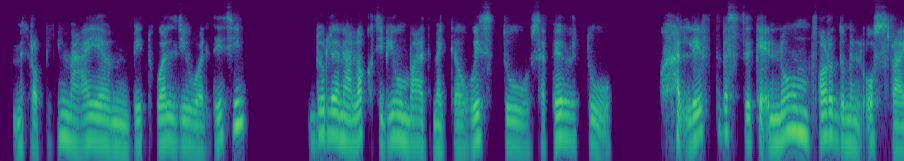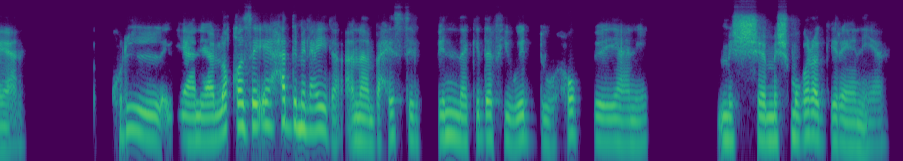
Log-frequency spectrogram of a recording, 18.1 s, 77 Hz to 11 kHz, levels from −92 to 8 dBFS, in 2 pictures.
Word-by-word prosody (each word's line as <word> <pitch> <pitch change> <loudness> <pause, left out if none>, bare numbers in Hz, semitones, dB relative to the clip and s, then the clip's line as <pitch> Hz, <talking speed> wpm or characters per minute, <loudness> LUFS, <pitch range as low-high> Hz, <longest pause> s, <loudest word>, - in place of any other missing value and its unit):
متربيين 165 -1 -6
معايا 145 0 -1
من 125 -2 -3
بيت 135 +5 -7
والدي 140 -1 0
ووالدتي، 150 - -2 0.6
دُول 175 +3 0
أنا 160 -4 +3
علاقتي 155 +5 -1
بيهم 155 -1 0
بعد 135 -2 -2
ما 120 - -2
اتجوزت، 130 +8 -4
وسافرت، 145 +5 -2 0.7
وخلفت، 165 +9 0
بس 190 -6 -4
كأنهم 170 +7 +2
فرد 165 -1 +1
من 140 -2 -2
الأسرة 120 - -1
يعني. 110 0 -2 0.8
كل 200 +4 -5 0.5
يعني 150 -1 +3
علاقة 200 +9 +5
زي 225 0 +5
أي 235 0 +4
حد 240 -1 +4
من 220 - +6
العيلة، 200 -1 +1
أنا 145 0 +1
باحس 160 +3 -3 0.3
بيننا 160 -2 +2
كده 160 +3 0
في 155 -2 -6
وِد 155 +2 -1
وحُب 170 +7 -2 0.2
يعني، 140 -2 -2 0.7
مش 155 +1 +5
مش 150 +2 +3
مجرد 160 0 +2
جيران 135 -5 -2
يعني. 125 +4 -9
150 Hz, 140 wpm, -25 LUFS, 135-165 Hz, 0.8 s, من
